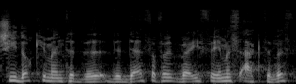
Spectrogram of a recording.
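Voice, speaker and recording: Very fast and fairly high in pitch, a man speaks with ordinary pitch variation. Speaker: art collector and lecturer; lecturer. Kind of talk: panel discussion. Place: hall. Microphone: lapel.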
